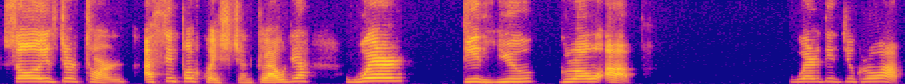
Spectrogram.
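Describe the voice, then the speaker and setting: Slow, patient woman English teacher. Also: high voice, no echo. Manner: patient, repeats words for pronunciation; asks students direct questions. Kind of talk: online English class.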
